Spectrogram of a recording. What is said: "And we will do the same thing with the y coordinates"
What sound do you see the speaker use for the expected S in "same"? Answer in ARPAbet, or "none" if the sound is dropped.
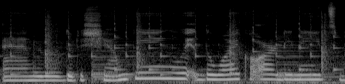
SH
